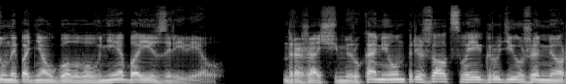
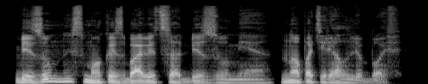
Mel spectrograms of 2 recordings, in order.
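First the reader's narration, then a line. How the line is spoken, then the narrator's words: Sad. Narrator (Russian): грустно сказала Света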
